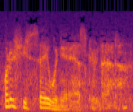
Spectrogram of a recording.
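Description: An actor playing a kindly, folksy friend in a radio drama, hesitant and stammering, full of sympathy and concern. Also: male voice, sits low, huge pitch swings, quick pace, exaggerated voice. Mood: reassuring. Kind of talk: 1970s radio drama acting. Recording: noisy muffled old radio broadcast recording.

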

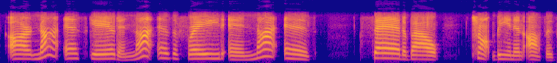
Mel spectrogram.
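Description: A dry, phone-like sound carries a woman's mid-pitched voice. She hosts a radio talk show, chatting conversationally and speaking straight to her audience. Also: no room sound. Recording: dry, thin phone-like line.

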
